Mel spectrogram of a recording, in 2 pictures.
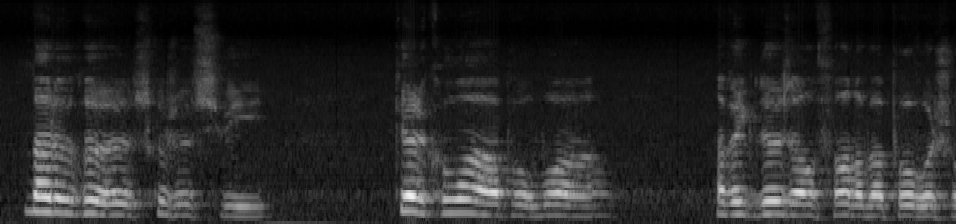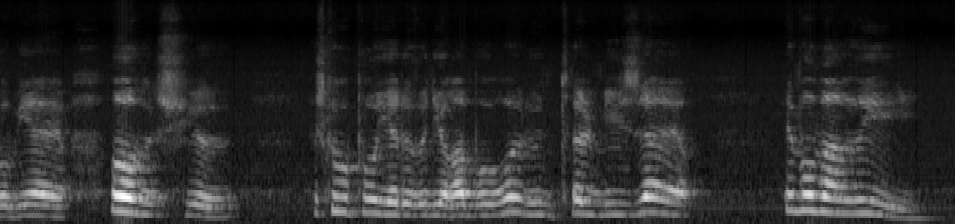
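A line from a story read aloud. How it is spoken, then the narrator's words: Sighing repetition. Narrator (French): répéta-t-elle en soupirant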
